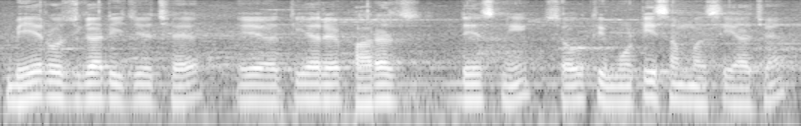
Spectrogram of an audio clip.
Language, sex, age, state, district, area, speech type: Gujarati, male, 30-45, Gujarat, Junagadh, urban, spontaneous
